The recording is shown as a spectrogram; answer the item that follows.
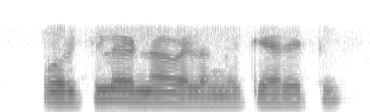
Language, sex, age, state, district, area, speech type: Tamil, female, 30-45, Tamil Nadu, Ranipet, urban, conversation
